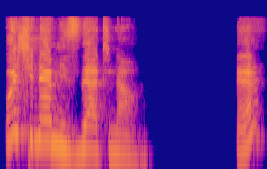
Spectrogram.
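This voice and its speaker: A woman works as the emcee at a live competition. Her voice is bright and forceful at a middle pitch. She addresses the audience directly, urging them along with repeated instructions. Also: big pitch swings, slow. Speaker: event host and emcee. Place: live event before an audience.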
